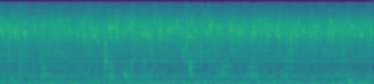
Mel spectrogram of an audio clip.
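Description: Onions sauté in a pan on a stove with a dense, steady sizzle and crackle, close and even throughout, with faint occasional clicks and no talking.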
